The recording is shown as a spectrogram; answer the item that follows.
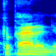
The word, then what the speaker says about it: Kapanen: The two picks in the second round, Riley Kidney and Oliver Kapanen. Kapanen. You're right. That should be pronounced the proper Finnish way.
